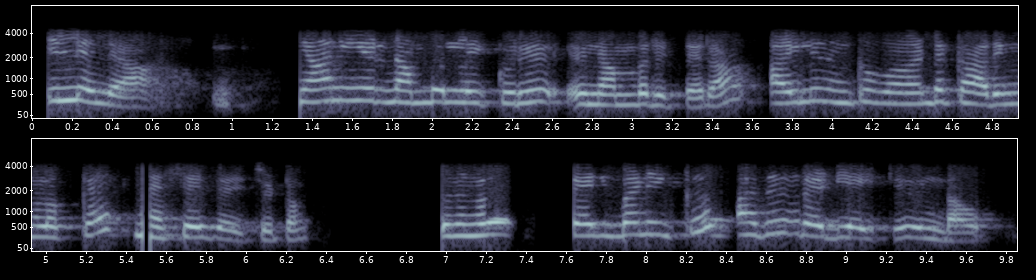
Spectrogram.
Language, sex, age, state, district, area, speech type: Malayalam, female, 30-45, Kerala, Wayanad, rural, conversation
